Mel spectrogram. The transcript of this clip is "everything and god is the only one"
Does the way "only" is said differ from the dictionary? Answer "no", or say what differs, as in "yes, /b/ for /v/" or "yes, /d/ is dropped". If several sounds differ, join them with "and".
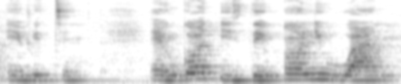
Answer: no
